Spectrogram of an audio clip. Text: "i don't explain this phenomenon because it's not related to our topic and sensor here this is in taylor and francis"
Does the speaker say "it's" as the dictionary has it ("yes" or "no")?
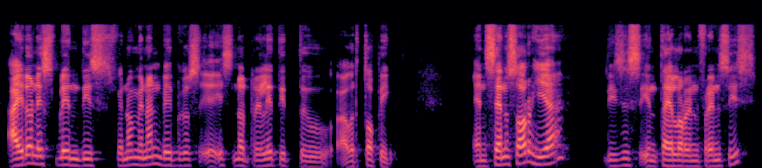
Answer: no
